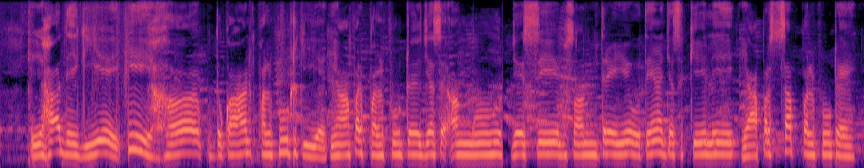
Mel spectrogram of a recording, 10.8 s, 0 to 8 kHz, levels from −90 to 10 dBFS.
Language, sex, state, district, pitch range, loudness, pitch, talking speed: Hindi, male, Uttar Pradesh, Hamirpur, 155-170 Hz, -18 LUFS, 165 Hz, 150 wpm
